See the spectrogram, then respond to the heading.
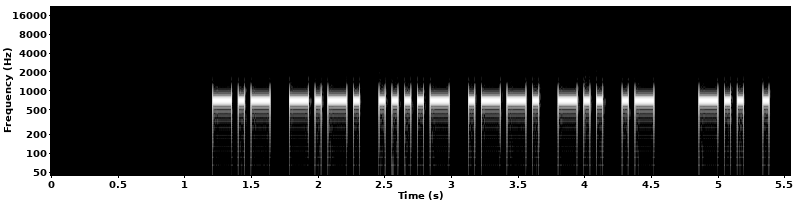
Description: Morse code, heard as a keyed tone, about 25 wpm, 700 Hz. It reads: KC4PDA DE
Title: USA Callsign DE Callsign - 6 Characters - 25wpm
